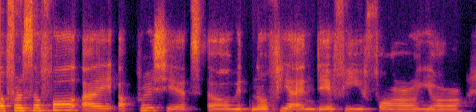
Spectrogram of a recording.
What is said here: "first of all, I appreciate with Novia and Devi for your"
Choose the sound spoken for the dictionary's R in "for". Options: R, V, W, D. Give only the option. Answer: R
